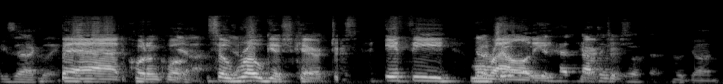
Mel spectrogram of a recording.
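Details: Adult man speaking; speech in cerebral palsy.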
